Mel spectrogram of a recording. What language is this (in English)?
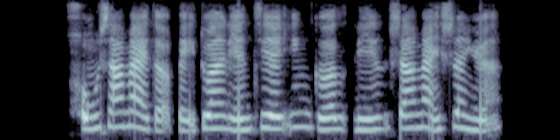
Chinese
